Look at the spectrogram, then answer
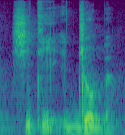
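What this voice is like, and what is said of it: English accent. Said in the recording (French): “un merveilleux accent anglais”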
